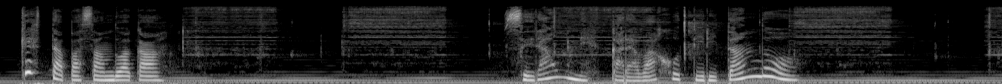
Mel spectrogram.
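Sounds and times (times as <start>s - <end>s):
speech: 0.2s - 1.8s, 5.2s - 8.1s
digital camera lens motor whirring: 1.8s - 4.6s, 5.4s - 6.5s, 7.9s - 10.0s.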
